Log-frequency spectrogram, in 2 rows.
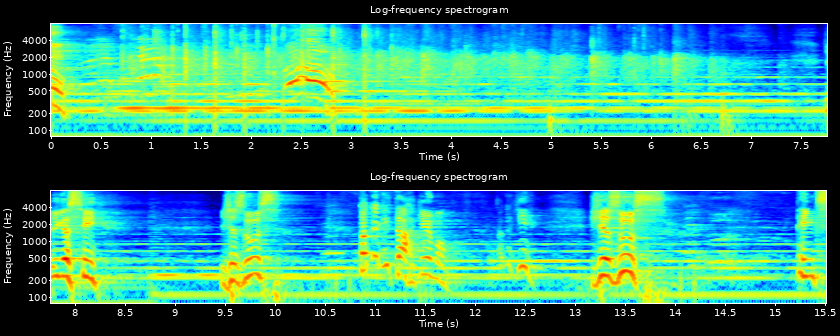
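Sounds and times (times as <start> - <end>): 
audience applauding: 0.0 - 7.4
speech: 7.8 - 8.4, 9.5 - 10.2, 10.8 - 11.8, 12.4 - 14.0, 15.2 - 15.5.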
